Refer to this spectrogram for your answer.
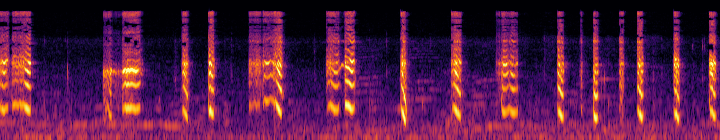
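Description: A mouse gives sharp, high squeaks that dip in pitch, about fifteen in seven seconds at an uneven pace, over a faint low hum.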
